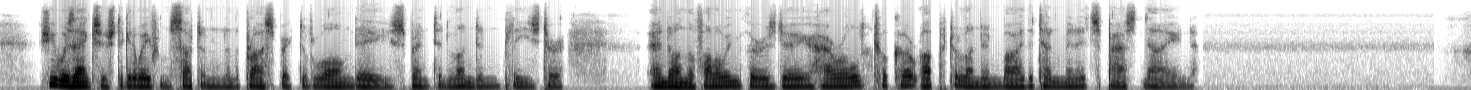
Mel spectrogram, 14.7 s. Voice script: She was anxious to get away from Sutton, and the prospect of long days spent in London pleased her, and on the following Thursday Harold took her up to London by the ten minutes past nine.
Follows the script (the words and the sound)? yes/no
yes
